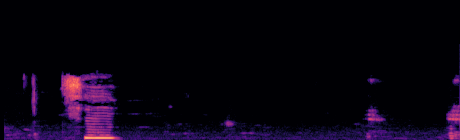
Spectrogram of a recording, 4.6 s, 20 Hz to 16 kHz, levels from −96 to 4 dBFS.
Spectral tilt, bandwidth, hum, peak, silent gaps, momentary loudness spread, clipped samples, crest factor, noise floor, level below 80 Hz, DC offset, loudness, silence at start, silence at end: -1 dB/octave; 7.8 kHz; none; -10 dBFS; none; 15 LU; under 0.1%; 20 dB; -77 dBFS; -80 dBFS; under 0.1%; -23 LUFS; 0.6 s; 0 s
